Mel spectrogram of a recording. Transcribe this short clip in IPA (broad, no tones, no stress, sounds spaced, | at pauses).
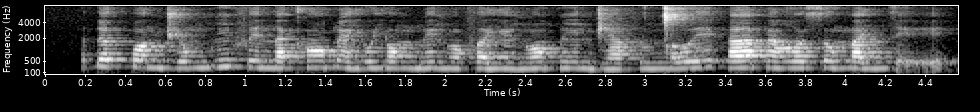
ɗ ɐ k͡p ɔ n d͡ʒ o m b ĩ f e n a kʰ ɔ̃ ɓ ɛ̃ j u j ɔ m b ẽ ɡ ɔ̃ f ɐ j ẽ ɡ ɔ̃ p ĩ n d͡ʒ ã f ɨ ŋ͡ǀ o ɪ̯ | a p ɛ̃ ʁ u s o m a j n z ḛ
